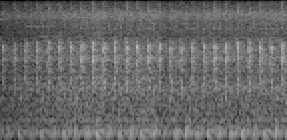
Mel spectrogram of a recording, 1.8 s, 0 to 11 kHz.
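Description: A Honda Vario Techno 125 Fi motorbike engine runs with the CVT removed, and its rough, knocking idle pulses rapidly and evenly, close and loud, with a metallic rattle over a low throb and no voices.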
